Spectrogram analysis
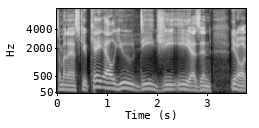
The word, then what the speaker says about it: kludge: pronounce that um i i'm not sure because i i think it's one of those words i read before i've heard anyone say it so i would have said kludge yeah but i think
